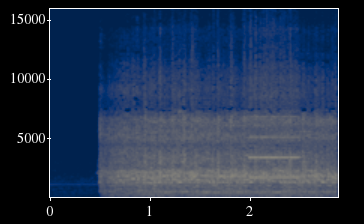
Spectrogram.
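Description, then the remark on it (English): A DAF truck engine suddenly roars to life after a brief near-silence with a faint tone, then runs at a steady, loud, rumbling idle with no voices over it. “It's name that truck. So I'm going to play you a sound, and you've got to tell me what truck it's what?”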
